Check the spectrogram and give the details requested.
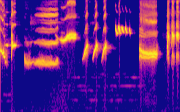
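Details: Asian pied starling song used to train birds: a long harmonic whistle, rising slurs in quick triplets, a brief high whistled flourish and a harsh raspy burst.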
